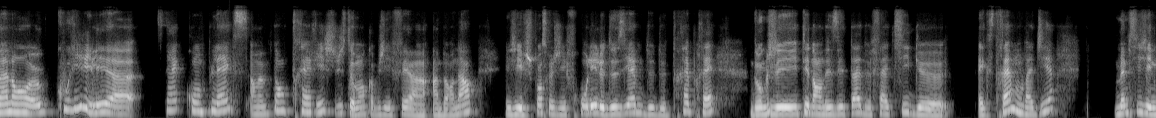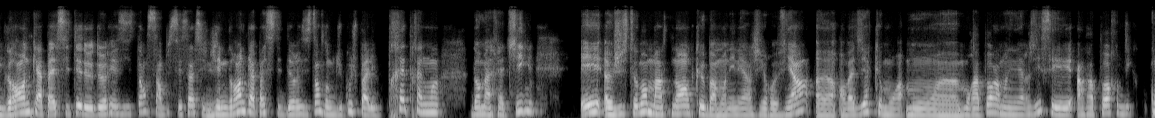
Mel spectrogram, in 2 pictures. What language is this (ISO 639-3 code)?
fra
